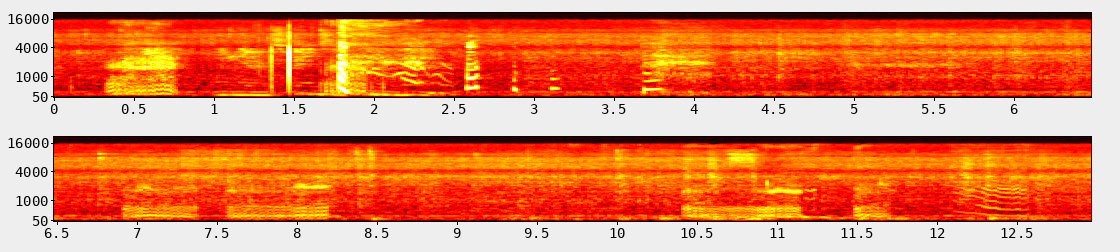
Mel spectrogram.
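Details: Playful West Highland White Terrier puppy growling during play with a person: short rough growling bursts with a few high yips early on, then repeated low rumbling growls in several separate bouts.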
